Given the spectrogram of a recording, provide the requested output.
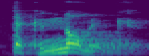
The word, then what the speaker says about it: economic: for example we have the word economy a noun its stress is on the second syllable when the suffix ick is added it becomes economic which is an adjective and it has stress on the third syllable economic some very common prefixes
